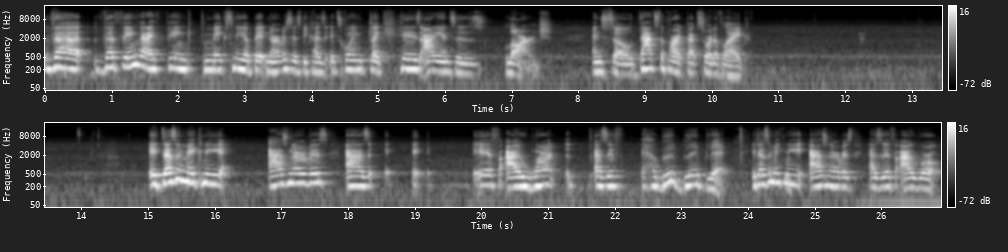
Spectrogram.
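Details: Adult woman who stutters, with usually silent blocks, in ongoing therapy with a speech pathologist; word repetitions; stuttering.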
